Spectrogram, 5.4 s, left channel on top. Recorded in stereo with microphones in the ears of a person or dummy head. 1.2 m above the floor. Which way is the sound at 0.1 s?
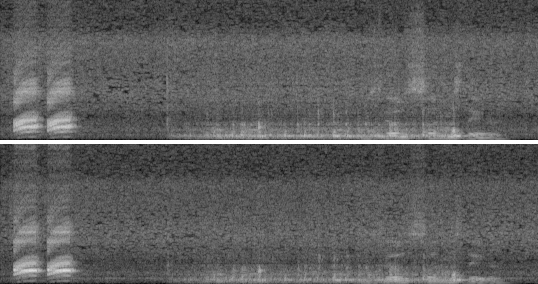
10° left (ahead or behind).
